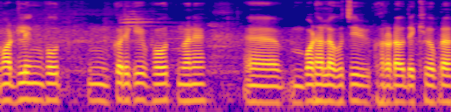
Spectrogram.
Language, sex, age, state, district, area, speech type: Odia, male, 60+, Odisha, Rayagada, rural, spontaneous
